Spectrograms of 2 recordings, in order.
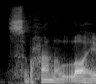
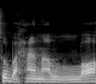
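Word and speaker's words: سبحان الله: উত্তর আপনি ফাঁকে চেনেন পরেরটা সুবহানাল্লাহ হবে না সুবহানাল্লাহ হবে কোনটা সহি সুবহানাল্লাহ পর হবে আউজুবিল্লাহ না আউজুবিল্লাহ কোনটা হবে আউজুবিল্লাহ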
